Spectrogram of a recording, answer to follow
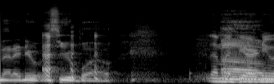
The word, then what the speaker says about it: Hublot: It says they stole more than $12,000 in cash, an $18,000 Rolex, a $25,000 Hublet. I don't know what that is. Hublot. Yeah, sure. It's spelled stupid.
